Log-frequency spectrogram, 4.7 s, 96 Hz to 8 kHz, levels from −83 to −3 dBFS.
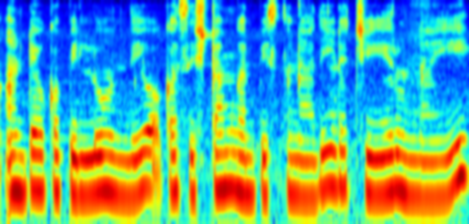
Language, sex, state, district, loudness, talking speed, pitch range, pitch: Telugu, female, Andhra Pradesh, Sri Satya Sai, -15 LUFS, 140 wpm, 180-195 Hz, 185 Hz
